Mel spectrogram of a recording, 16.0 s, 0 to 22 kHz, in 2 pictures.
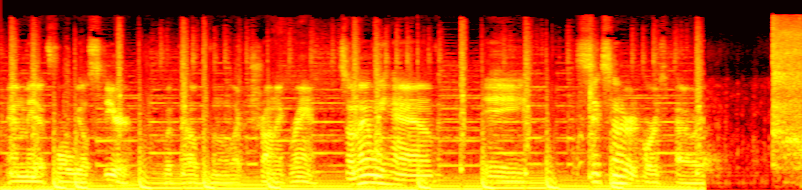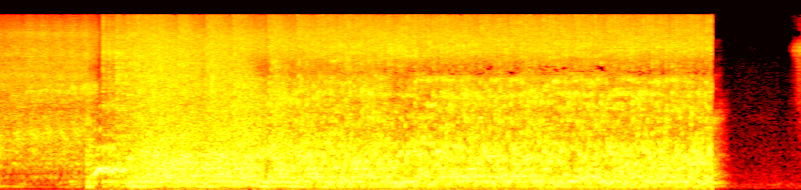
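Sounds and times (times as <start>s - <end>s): engine cranking and starting: 7.7s - 15.2s.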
